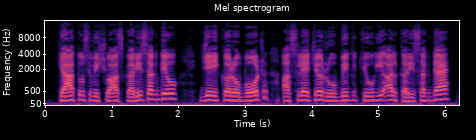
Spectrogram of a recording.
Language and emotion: Dogri, surprised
